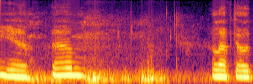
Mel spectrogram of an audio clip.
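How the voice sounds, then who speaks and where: A man speaks softly at a high pitch. Noticeable background noise is present. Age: 60s. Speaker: cancer patient sharing testimony. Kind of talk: testimony. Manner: soft-spoken.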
